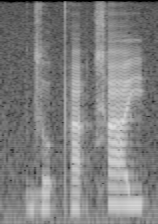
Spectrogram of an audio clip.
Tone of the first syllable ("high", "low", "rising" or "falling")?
low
